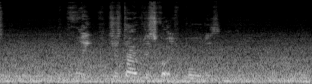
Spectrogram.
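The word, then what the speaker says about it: Hawick: And then there was I got a Hoik or Haywick, but it's pronounced Hoik, just over the Scottish borders.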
